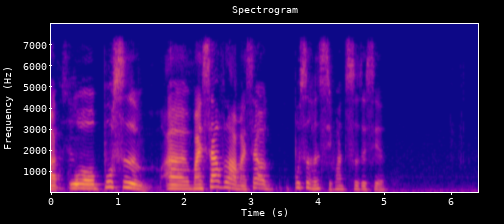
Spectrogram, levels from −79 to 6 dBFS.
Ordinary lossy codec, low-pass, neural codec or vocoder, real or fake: none; 7.2 kHz; none; real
